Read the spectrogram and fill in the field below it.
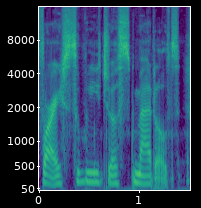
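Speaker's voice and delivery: ordinary delivery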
